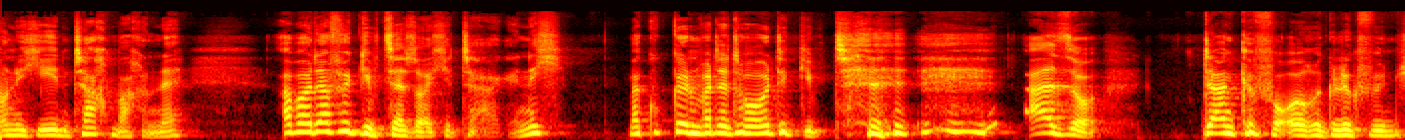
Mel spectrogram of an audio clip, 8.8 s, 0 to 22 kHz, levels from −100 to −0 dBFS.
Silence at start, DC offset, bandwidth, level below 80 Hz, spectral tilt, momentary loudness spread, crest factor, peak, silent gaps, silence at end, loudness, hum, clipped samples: 0 s; under 0.1%; 15.5 kHz; -68 dBFS; -4.5 dB/octave; 11 LU; 14 dB; -8 dBFS; none; 0 s; -23 LUFS; none; under 0.1%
